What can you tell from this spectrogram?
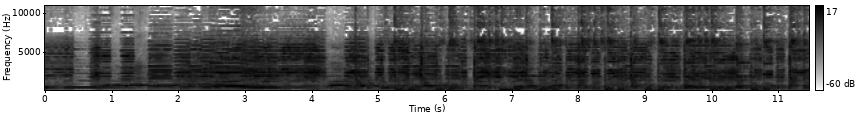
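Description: Stage music of a held melody line with tabla drumming; the drum strokes come in strongly about five seconds in and keep an even beat.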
